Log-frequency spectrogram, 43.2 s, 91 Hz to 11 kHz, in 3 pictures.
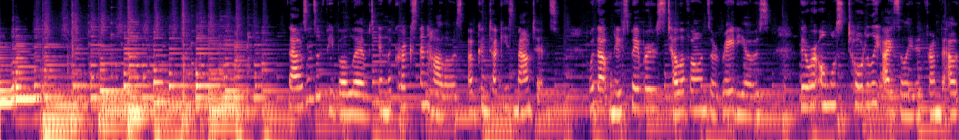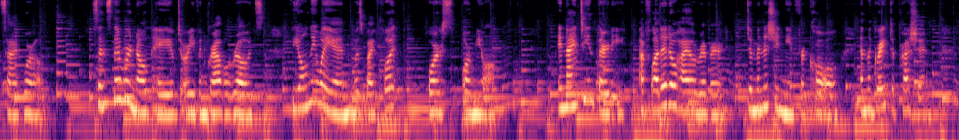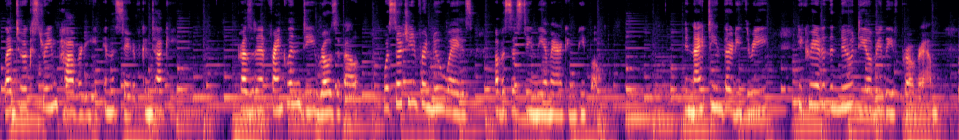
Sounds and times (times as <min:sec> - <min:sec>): Music: 0:00.0 - 0:43.1
Speech: 0:04.4 - 0:15.1, 0:15.8 - 0:22.0, 0:22.8 - 0:31.5, 0:32.3 - 0:37.8, 0:39.0 - 0:42.8.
